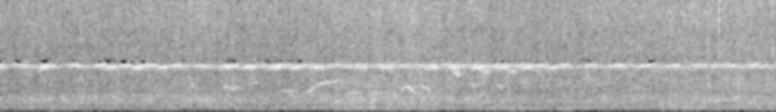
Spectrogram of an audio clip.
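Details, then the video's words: Continuous hum of many bees, an even drone with stacked harmonic bands and a faint high steady tone, a few soft chirps passing in the background. "bees therapy relaxing natural buzzing sound"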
